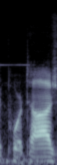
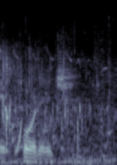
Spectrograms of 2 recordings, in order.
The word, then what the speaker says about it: portage: Correct me if I'm wrong, you could say portage or portage. I think Americans say portage. Canadians and everyone else say portage. And I think I'm gonna have to side with the Canadians on this one.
